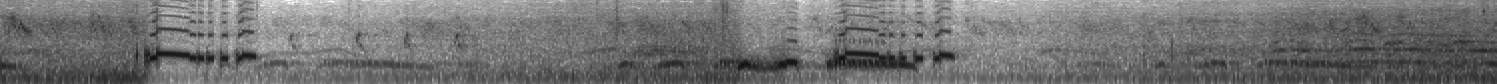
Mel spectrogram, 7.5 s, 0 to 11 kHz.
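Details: Spotted dove decoy calling to lure wild doves, with a wild dove's medium-pitched voice in reply: loud, harmonic cooing phrases near 1 second and 4 seconds, softer answering coos and other small bird chirps between.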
